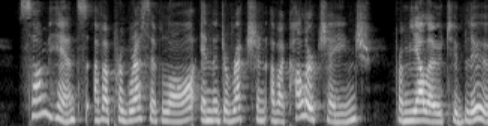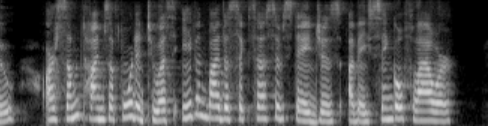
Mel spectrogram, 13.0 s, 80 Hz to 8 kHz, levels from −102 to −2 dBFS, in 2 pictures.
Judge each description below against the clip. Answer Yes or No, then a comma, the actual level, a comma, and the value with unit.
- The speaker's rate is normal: Yes, average, 145 wpm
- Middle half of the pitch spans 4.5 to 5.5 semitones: No, average, 3.7 semitones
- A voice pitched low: No, high, 240 Hz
